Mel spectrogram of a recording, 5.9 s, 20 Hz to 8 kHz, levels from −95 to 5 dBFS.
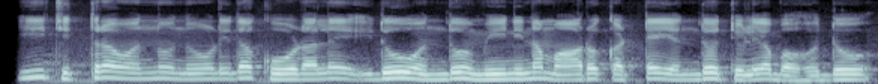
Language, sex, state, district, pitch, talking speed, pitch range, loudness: Kannada, male, Karnataka, Bangalore, 150 Hz, 100 wpm, 140-165 Hz, -14 LUFS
